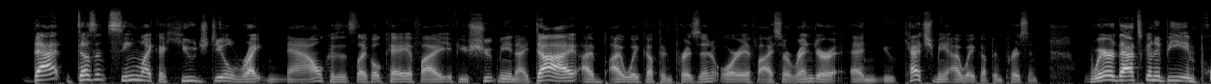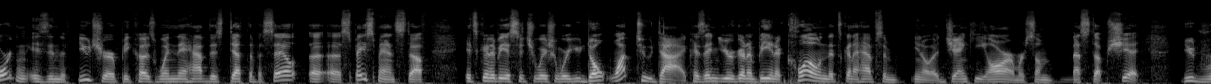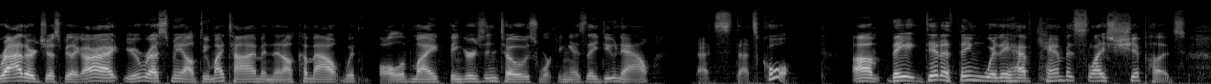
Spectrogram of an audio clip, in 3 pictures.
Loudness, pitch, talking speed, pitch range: -27 LUFS, 130 Hz, 240 wpm, 115-155 Hz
